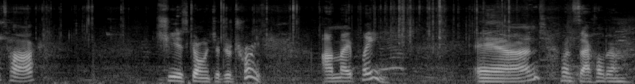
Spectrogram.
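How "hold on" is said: ordinary delivery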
